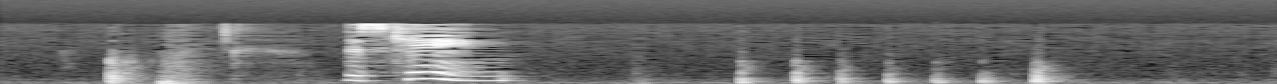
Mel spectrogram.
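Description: Cards tap lightly on a table.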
